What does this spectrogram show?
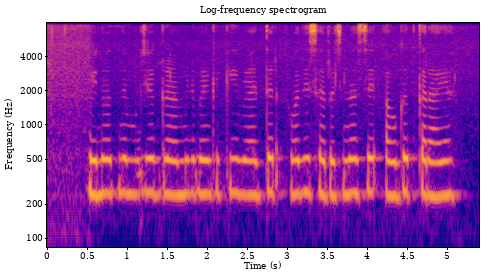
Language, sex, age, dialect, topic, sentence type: Hindi, female, 18-24, Awadhi Bundeli, banking, statement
